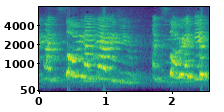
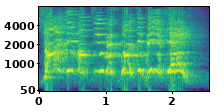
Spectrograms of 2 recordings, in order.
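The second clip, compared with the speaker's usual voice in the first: high, loud scolding yell; scolding shout; 9 semitones higher, 6 dB louder than usual. Acted. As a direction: bellow it at the husband. Wife scolds husband loudly.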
